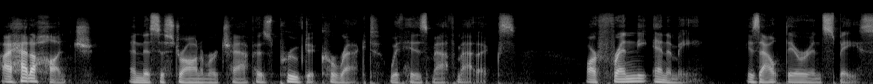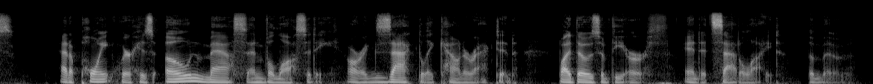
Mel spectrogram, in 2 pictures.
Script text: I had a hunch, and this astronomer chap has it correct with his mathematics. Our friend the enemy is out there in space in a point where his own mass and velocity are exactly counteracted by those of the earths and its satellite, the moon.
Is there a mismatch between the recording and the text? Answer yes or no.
yes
